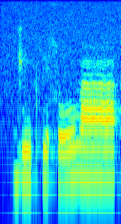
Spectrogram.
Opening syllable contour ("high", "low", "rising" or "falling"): low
